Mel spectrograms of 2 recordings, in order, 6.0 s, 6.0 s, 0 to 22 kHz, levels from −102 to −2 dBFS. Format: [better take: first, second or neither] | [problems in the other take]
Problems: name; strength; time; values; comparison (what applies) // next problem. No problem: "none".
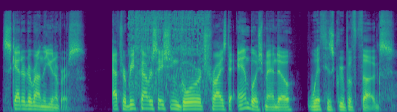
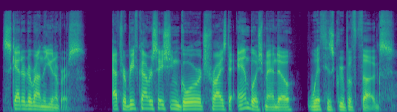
second | alarm; noticeable; from 2 to 3 s; peak 7 dB below the speech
